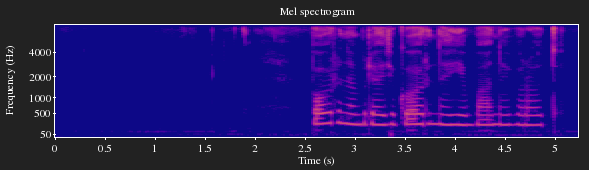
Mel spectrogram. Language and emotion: Russian, sad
